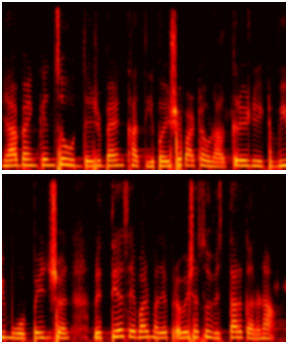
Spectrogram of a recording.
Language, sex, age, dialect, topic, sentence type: Marathi, female, 18-24, Southern Konkan, banking, statement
